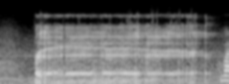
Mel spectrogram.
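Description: A woman streaming GTA lets out one long, loud burp that rumbles steadily for about two and a half seconds, close to the microphone.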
